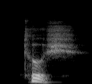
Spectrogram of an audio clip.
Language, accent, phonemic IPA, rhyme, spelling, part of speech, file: English, Australia, /tʊʃ/, -ʊʃ, tush, noun, En-au-tush.ogg
- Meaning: The buttocks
